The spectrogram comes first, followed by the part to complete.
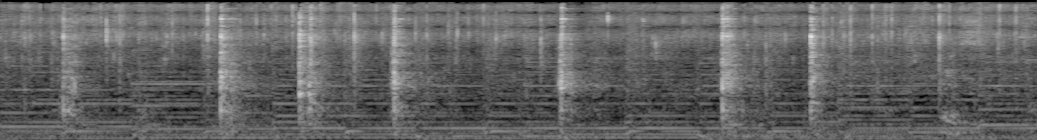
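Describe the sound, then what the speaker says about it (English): Tadka spices with crushed garlic, mustard seeds, cumin, chana dal, urad dal and curry leaves sizzle and crackle steadily in hot oil, with repeated sharp pops and spatters rising over the continuous frying hiss. "If you fry it, then you need to add crushed garlic."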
